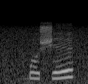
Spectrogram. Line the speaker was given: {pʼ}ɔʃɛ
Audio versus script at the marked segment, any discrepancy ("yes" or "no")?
yes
